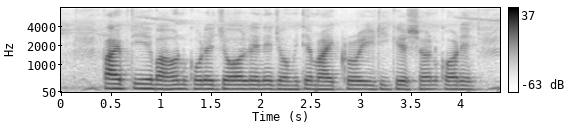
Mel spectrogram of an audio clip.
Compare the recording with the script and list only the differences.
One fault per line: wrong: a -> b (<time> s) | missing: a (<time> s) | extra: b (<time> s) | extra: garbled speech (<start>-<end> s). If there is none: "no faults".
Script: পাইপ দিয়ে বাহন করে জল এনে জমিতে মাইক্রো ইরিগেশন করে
no faults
